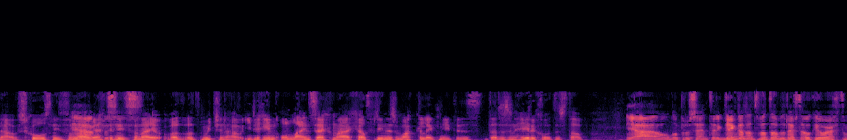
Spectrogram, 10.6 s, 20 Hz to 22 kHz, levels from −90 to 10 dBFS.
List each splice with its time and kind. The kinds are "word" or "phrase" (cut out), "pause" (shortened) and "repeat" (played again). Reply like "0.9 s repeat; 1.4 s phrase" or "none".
5.5 s phrase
